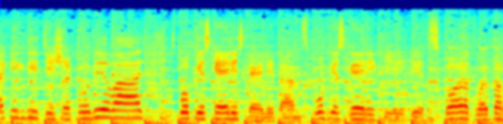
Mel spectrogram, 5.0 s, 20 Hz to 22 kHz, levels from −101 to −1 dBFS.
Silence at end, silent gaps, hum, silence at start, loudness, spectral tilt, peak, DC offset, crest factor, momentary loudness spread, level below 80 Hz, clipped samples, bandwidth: 0 s; none; none; 0 s; -16 LUFS; -4.5 dB/octave; 0 dBFS; under 0.1%; 14 dB; 7 LU; -28 dBFS; under 0.1%; 16.5 kHz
